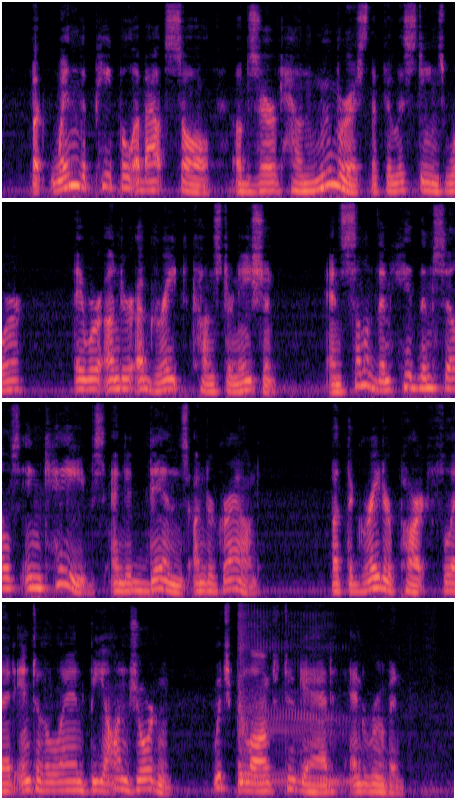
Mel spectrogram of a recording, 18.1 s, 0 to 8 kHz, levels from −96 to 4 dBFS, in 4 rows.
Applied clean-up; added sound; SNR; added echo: none; Cutlery, silverware; 12 dB; none.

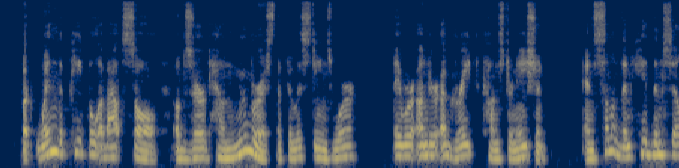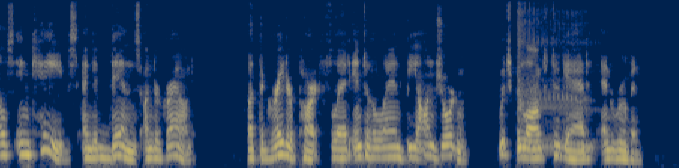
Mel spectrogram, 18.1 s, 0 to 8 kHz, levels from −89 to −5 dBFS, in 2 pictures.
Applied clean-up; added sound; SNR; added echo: classical method Wiener filter.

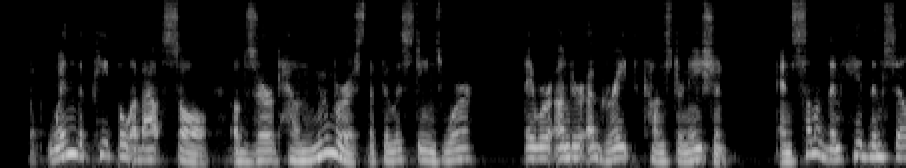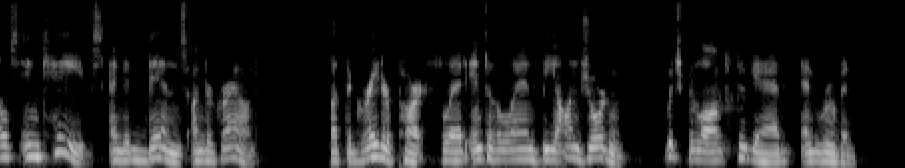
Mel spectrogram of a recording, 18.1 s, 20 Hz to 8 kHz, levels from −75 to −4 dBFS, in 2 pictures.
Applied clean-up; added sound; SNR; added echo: neural mask model DeepFilterNet 3.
